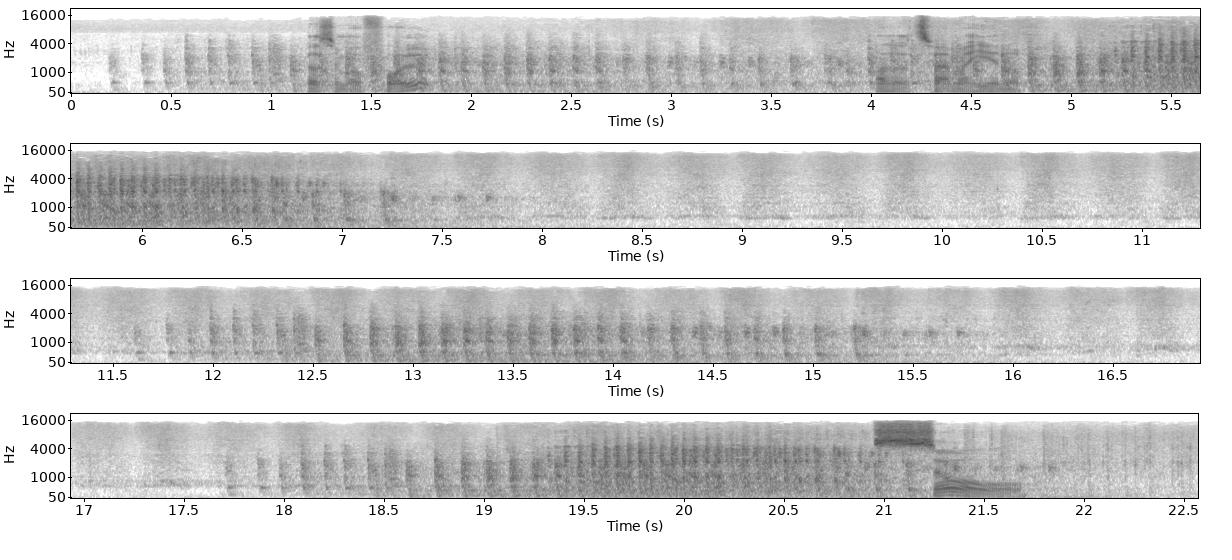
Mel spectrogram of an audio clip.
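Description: A crane's gears ratchet and whir.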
